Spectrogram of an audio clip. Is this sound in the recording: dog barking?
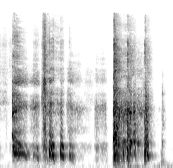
no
